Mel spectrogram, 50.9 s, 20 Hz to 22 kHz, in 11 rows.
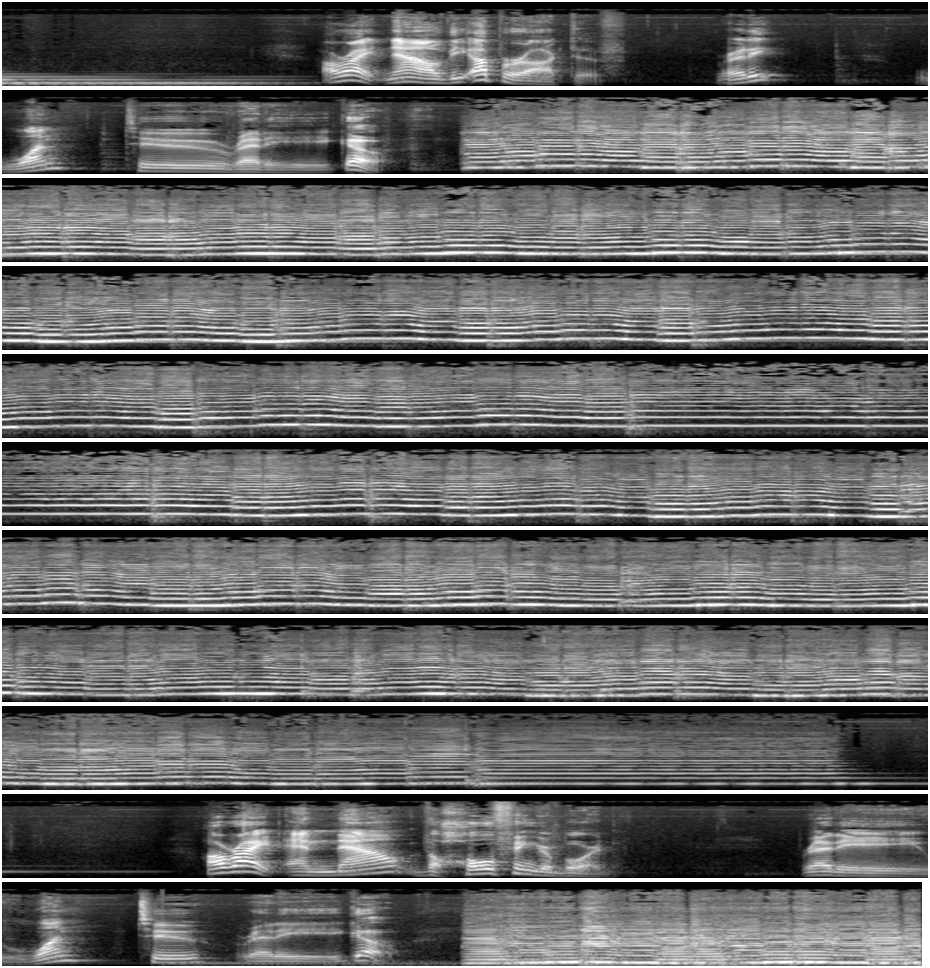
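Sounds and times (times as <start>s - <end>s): bowed double bass: 0.0s - 1.6s, 47.2s - 50.9s.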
